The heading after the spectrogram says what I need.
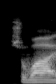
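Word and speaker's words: shva: you're going to write equals equals s h w a shwa or sha whatever you prefer Shah is the more historical Hebrew pronunciation right so the two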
